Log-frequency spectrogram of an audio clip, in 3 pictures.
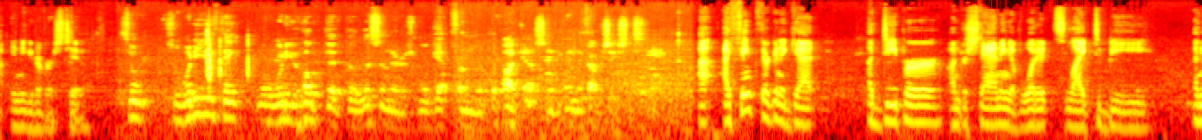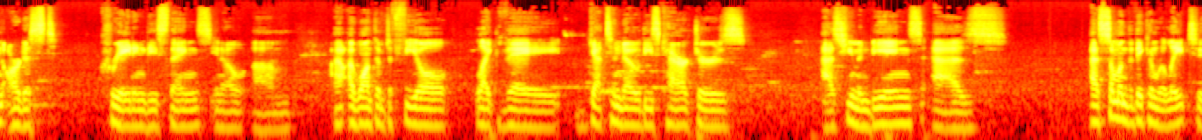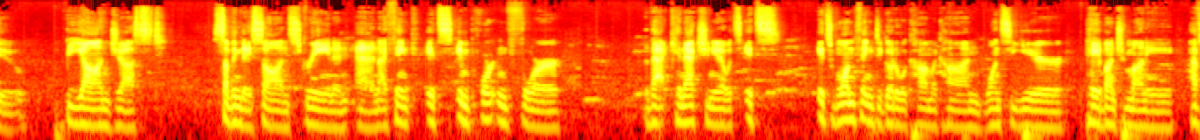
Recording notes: This latest episode was recorded last month while we were at LA Comic Con. This latest episode was recorded last month while we were at LA Comic Con. The folks there were able to connect us with this opportunity for an exclusive one-on-one interview.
